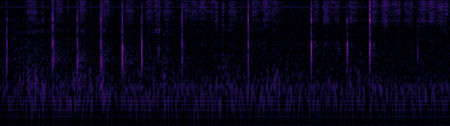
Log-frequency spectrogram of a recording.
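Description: Chalk writing on a chalkboard: a string of short, irregularly spaced taps and light scratches as the chalk strikes and drags across the board to form letters.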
